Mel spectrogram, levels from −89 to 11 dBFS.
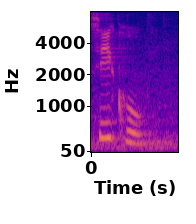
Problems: constant background noise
